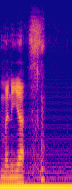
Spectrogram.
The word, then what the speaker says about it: mania: It's mania. The A in the first syllable sound like A in may, hey and pay, and if you have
